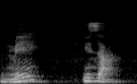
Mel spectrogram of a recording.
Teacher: Na palavra mesa, eu tenho duas sílabas, me e za. A sílaba tônica mais forte é o me, é nela que está a ênfase. Za é uma sílaba átona, portanto.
